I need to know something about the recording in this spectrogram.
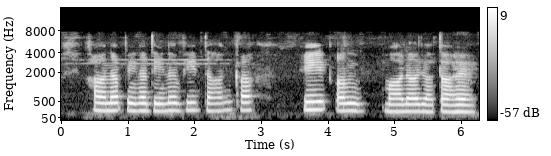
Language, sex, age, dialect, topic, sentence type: Hindi, female, 51-55, Marwari Dhudhari, banking, statement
